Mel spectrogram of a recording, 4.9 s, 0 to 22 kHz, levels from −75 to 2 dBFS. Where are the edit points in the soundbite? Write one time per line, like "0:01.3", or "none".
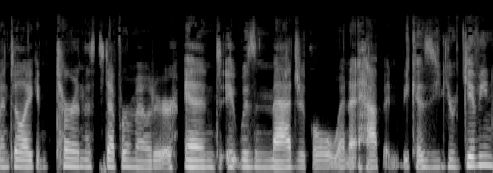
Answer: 0:01.8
